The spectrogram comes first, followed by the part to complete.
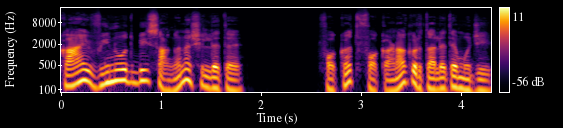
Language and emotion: Goan Konkani, sad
